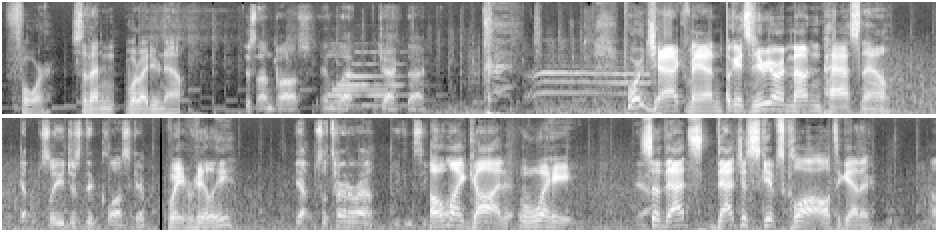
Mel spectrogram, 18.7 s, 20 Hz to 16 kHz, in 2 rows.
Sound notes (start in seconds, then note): 4.8 laughs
